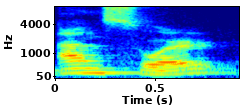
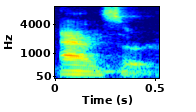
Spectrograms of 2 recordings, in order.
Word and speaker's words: answer: y algunas personas dicen answer pero no la W acá es muda Así que vas a decir answer Y por último tenemos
